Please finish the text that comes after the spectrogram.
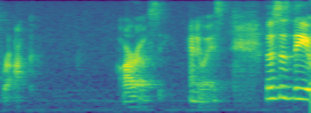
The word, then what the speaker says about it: Roc: I think it's just pronounced Roc.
